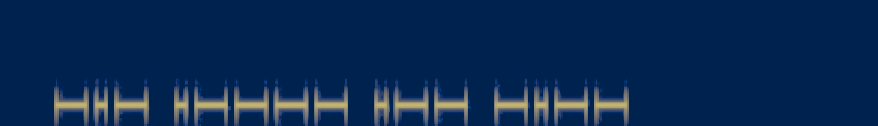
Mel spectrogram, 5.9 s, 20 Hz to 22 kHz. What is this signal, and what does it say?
Morse code, heard as a keyed tone, about 18 wpm, 700 Hz. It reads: K1WY
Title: Speed Racing - USA 1x2 Call Signs 15wpm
